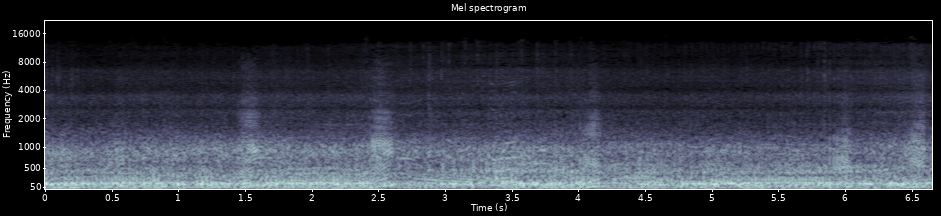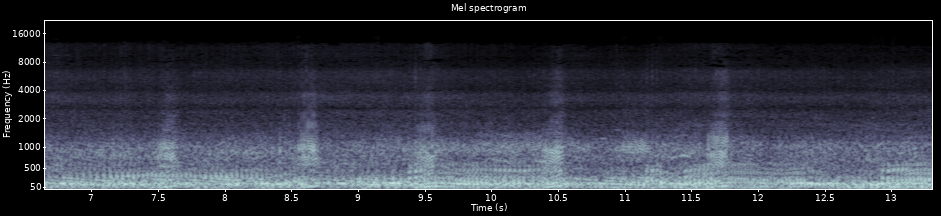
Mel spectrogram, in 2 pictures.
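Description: Motocross bike engine running at low revs, heard from on board, its pitch rising and falling gently with small throttle changes. Irregular sharp ticks or knocks come about once a second.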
